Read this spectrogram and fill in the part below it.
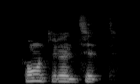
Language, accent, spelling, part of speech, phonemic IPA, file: French, Canada, contredites, verb, /kɔ̃.tʁə.dit/, LL-Q150 (fra)-contredites.wav
- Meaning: feminine plural of contredit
